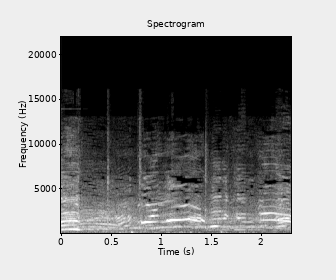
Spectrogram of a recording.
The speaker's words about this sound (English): Good, and honestly, you probably hear the crowd yelling, taste of his own medicine.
